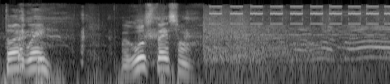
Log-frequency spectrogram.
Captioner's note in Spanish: tic tic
